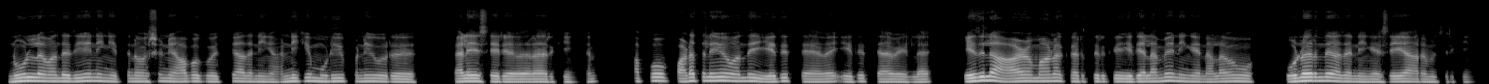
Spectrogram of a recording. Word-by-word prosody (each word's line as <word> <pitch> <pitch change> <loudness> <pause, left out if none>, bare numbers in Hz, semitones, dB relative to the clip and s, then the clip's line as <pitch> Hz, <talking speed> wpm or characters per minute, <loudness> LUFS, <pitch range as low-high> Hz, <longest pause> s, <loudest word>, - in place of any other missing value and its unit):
நூல்ல 165 +2 +5
வந்ததையே, 150 +1 +2
நீங்க 150 -3 -1
இத்தனை 140 +2 -4
வருஷம் 145 +3 -3
ஞாபகம் 135 0 -1
வச்சு, 130 +3 -9
அதை 135 - -1
நீங்க 125 -1 -3
அன்னைக்கே 145 +4 -1
முடிவு 145 +2 0
பண்ணி 140 +1 -2
ஒரு 130 -1 -1 0.6
வேலையைச் 140 -1 +3
செய்றவரா 125 -1 +1
இருக்கீங்க. 115 -2 -9 0.6
அப்போ 145 +4 -3 0.2
படத்திலயும் 170 +3 +2
வந்து 160 0 +1 0.2
எது 155 +4 -1 0.2
தேவை, 125 +1 -1 0.2
எது 125 +3 -4 0.2
தேவையில்லை, 120 -1 -2 0.5
எதுல 180 +4 +6 0.2
ஆழமான 150 +1 +2 0.2
கருத்து 135 -1 -5
இருக்கு 135 +1 -3
இதெல்லாமே 140 +4 +1
நீங்க 140 -3 -1
நல்லவும் 140 +3 -1 0.5
உணர்ந்து 170 +3 +5
அதை 140 -1 +1
நீங்கச் 125 -2 -3
செய்ய 130 0 +1
ஆரம்பிச்சிருக்கீங்க. 120 -2 -8
140 Hz, 140 wpm, -23 LUFS, 125-150 Hz, 0.6 s, எதுல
